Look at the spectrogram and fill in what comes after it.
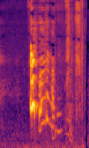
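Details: A pug answering a person's request with a brief wavering whine that starts high and slides downward over about one second, followed by a faint second yelp.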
